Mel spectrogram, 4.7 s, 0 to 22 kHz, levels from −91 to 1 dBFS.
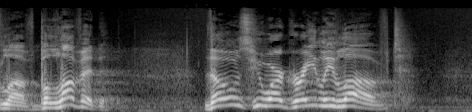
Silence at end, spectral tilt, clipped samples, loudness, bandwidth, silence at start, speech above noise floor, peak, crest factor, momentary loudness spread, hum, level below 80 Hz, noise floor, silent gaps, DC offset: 0.65 s; -5.5 dB/octave; under 0.1%; -20 LUFS; 15.5 kHz; 0 s; 33 dB; -6 dBFS; 16 dB; 16 LU; none; -60 dBFS; -53 dBFS; none; under 0.1%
